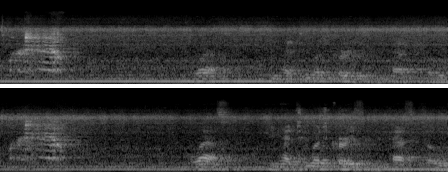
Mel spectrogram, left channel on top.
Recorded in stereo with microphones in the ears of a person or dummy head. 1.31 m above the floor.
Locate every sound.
0.1 s a cat meowing: 25° left (ahead or behind), 1.8 m
1.9 s a man speaking: 70° right (ahead or behind), 6 m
